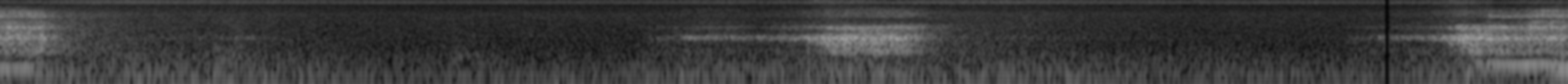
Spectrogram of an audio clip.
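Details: A sleeping girl snoring: rough, rattling snores on breathing in, about every three to four seconds, with quiet breathing between.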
